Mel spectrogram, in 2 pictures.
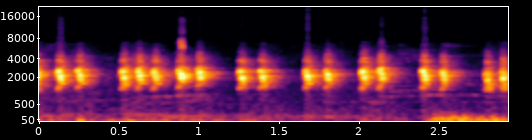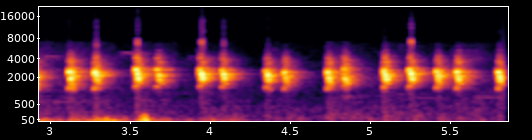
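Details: Yellow-vented bulbul (trucukan) in lively song for training caged birds as lure and master; evenly paced pairs and triplets of bubbly notes, roughly two groups a second, with a faint low thud midway.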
